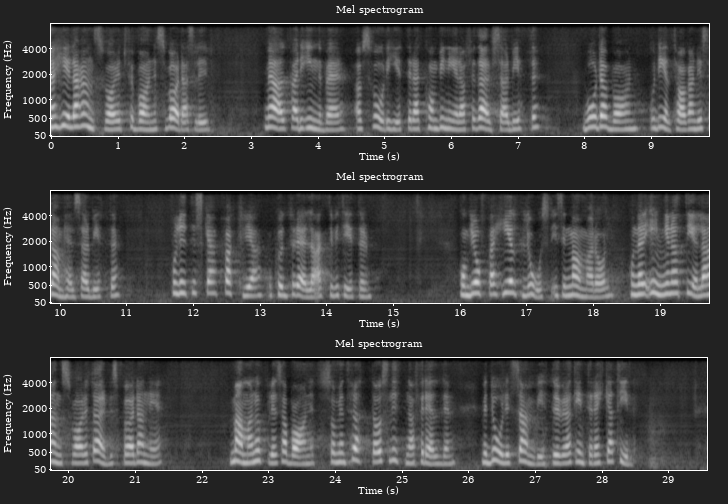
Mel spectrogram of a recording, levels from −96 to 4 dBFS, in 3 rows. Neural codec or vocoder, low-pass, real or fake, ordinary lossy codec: codec, 24 kHz, 0.9 kbps, DualCodec; 7.2 kHz; fake; none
